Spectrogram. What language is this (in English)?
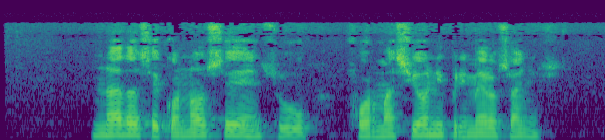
Spanish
